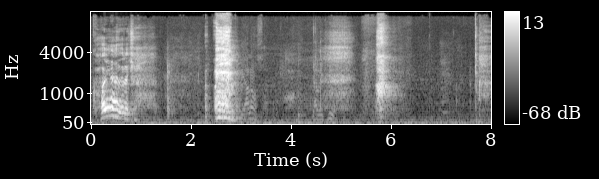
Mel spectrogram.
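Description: A young man speaks with emotion, close by.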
